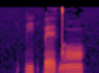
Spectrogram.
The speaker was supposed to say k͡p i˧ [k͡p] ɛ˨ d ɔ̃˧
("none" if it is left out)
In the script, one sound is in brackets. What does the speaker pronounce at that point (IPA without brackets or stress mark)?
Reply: k͡p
